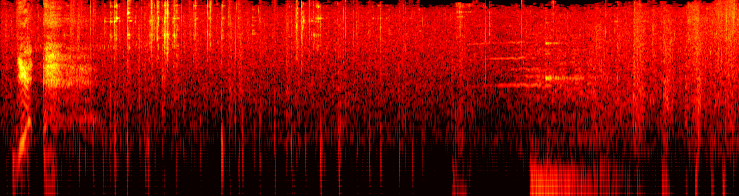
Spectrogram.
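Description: Horse hooves clop on hard dirt.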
